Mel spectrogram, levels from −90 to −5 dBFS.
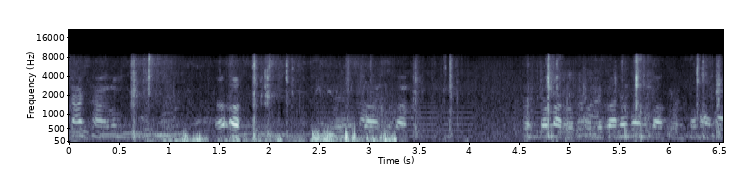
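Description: The audio came through a call path whose band stops near 8 kHz, and it carries two faults. From 2.51 s to 5.82 s there is GSM phone buzz, a hard, raspy tone repeating at about 217 Hz and sitting about 24 dB below the signal. A nearby 2G handset in an active call transmits in bursts at that rate, and the audio circuitry rectifies each radio pulse. That is why the buzz stays steady throughout this stretch. On a spectrogram it shows as evenly spaced horizontal lines at 217 Hz and its harmonics, and the waveform shows regular sharp pulses roughly every 4.6 ms.

Between 4.03 s and 4.53 s, a 500 ms stretch of background is replaced by comfort noise. This is steady, featureless hiss about 5 dB quieter than the real background, which lies about 25 dB below the loud parts. The likely cause is Opus discontinuous transmission: the sender stopped sending during the pause and the receiver filled it with synthetic noise. 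On a spectrogram this appears as a smooth, uniform patch with the background's fine detail gone, and in the waveform as a flat, even band.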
